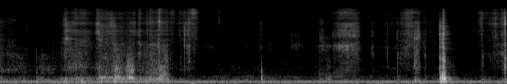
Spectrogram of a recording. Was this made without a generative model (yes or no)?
no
